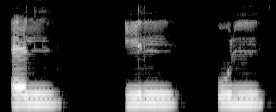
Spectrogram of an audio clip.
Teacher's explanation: ال لی لو، اس کو لا لی لو ایسے نہیں پڑھنا، زیادہ منہ کھول کے نہیں ادا کرنا. لام کی جو آواز ہے یہ بلند ہے، نرمی اور سختی کے بیچ میں ہے، کھلی باریک ہے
